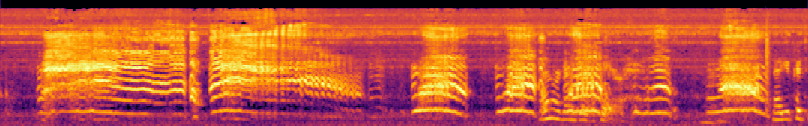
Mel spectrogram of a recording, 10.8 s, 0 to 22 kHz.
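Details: Loud, strong, repeated wailing cries with brief gasps from a 13-hour-old newborn girl during her first hospital sponge bath by a nurse; a vigorous crying newborn.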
